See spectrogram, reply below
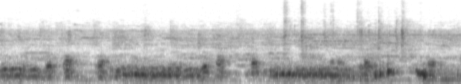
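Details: Male white pigeon performing, cooing in low, throaty, rolling phrases, each swelling and fading over about a second, repeated steadily with short pauses in a quiet indoor space.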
